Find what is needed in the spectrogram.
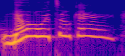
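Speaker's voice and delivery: re-enacted emphatic "don't worry"; retold eager reassurance. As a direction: sing out the reassurance, stretching it. Retold reassurance to hesitant stranger.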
